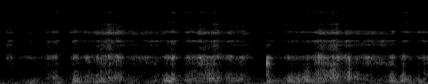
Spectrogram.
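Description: A wooden pestle is rubbed and knocked inside a light, hollow wooden mortar that is held tilted. The result is a steady scraping, grinding texture with a hollow, ringing wooden tone near 1 kHz and high overtones, broken by a few sharp knocks that die away quickly.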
